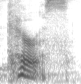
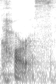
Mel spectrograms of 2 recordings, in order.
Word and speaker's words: charis: The Greek word for grace is charis. Might be pronounced charis. C-H-A-R-I-S.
